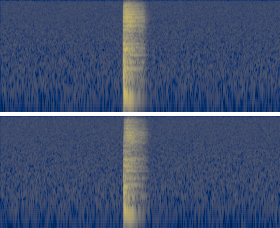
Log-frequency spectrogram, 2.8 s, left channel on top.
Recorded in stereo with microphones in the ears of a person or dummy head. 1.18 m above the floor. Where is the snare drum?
70° left (ahead or behind), 0.6 m.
